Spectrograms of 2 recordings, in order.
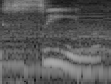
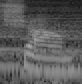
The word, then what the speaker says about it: Seam: I thought I was gonna say seam. But no. I heard that it's pronounced sham, don't worry.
